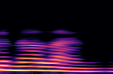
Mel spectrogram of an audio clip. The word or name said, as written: kenalan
